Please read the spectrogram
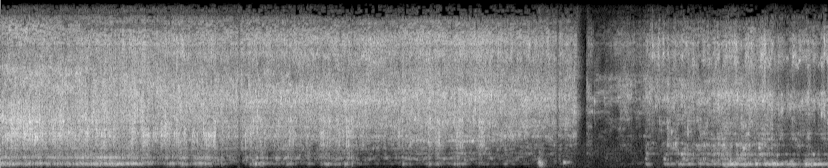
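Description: Toilet flush sound effect: a loud rush of swirling water for about six seconds, breaking off briefly, then a quieter tail of water near the end.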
